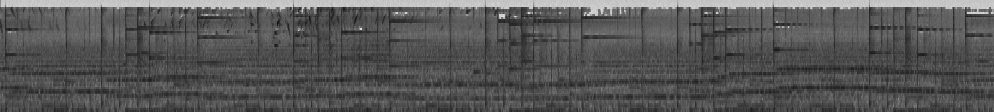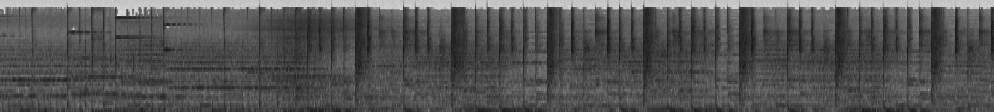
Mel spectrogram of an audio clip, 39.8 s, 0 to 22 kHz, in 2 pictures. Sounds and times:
Music: 0:00.0 - 0:39.7.

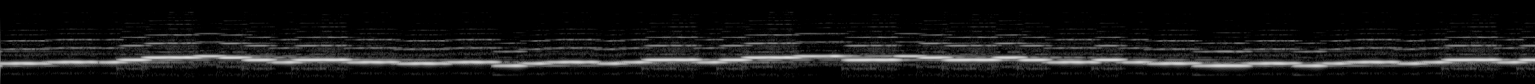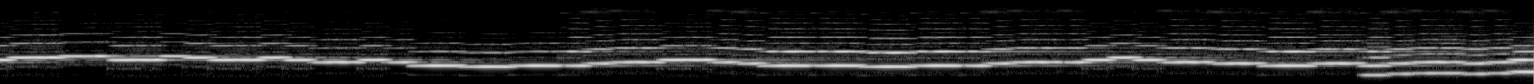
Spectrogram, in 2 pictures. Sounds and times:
Flute: 0:00.0 - 0:30.6.

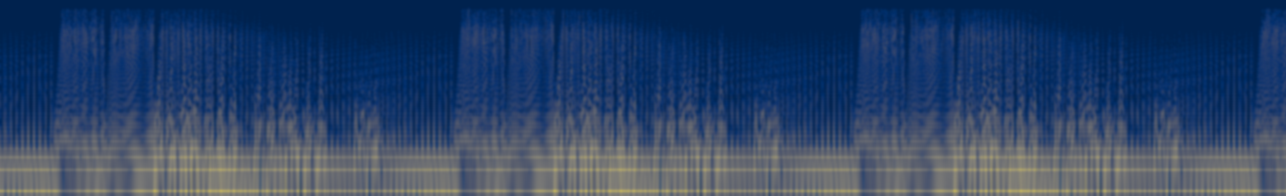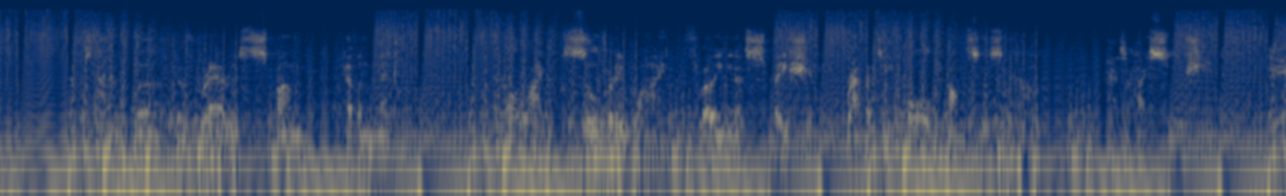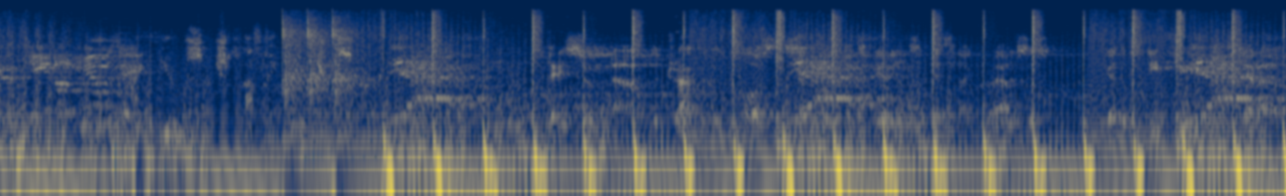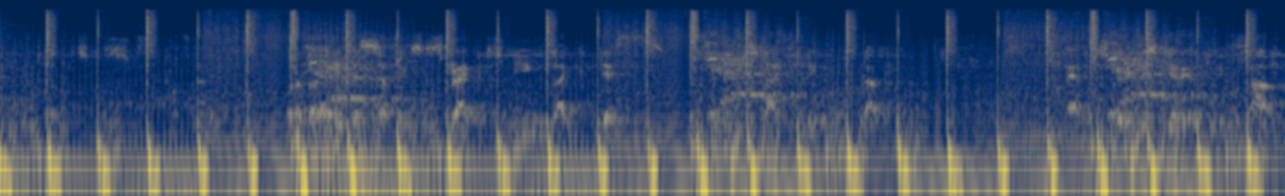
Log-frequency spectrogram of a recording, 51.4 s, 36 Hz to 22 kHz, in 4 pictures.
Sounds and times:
Music: 0:00.0 - 0:51.4.

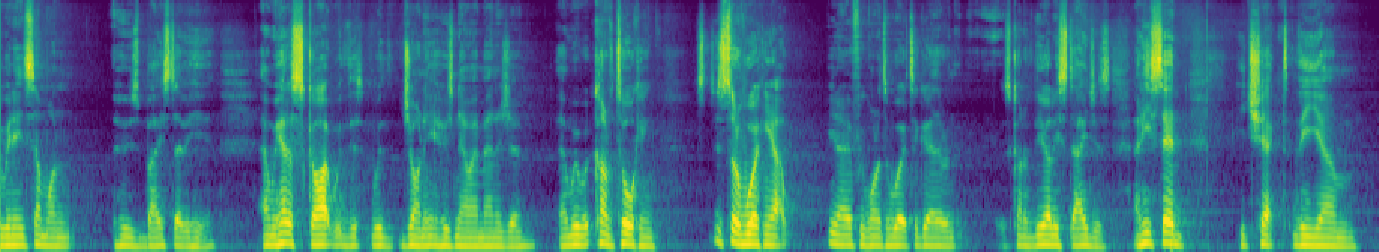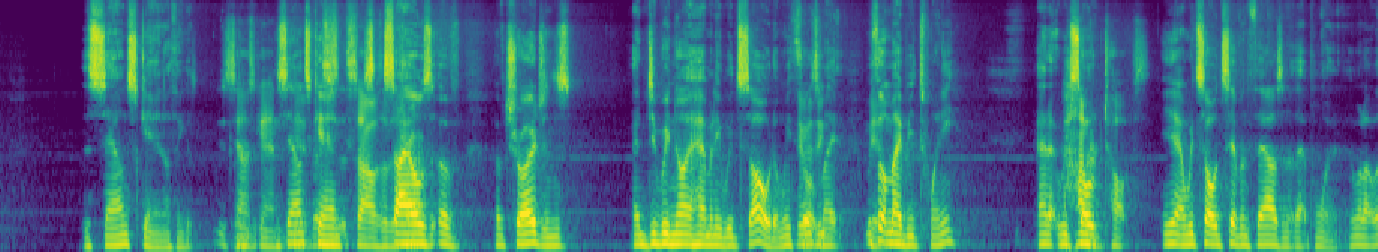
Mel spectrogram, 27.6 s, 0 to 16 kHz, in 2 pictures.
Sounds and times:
Speech: 0:00.0 - 0:11.8, 0:12.4 - 0:13.6, 0:14.6 - 0:19.5, 0:20.1 - 0:23.4, 0:24.2 - 0:27.5.

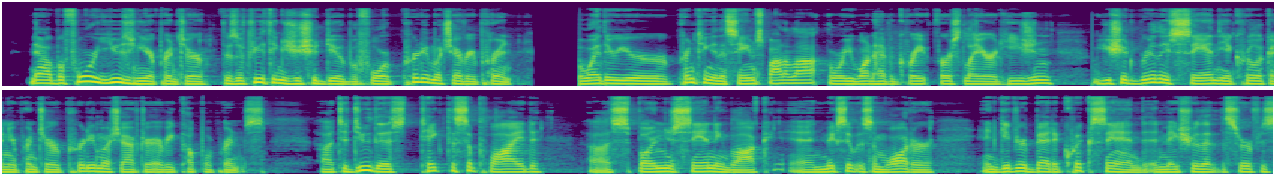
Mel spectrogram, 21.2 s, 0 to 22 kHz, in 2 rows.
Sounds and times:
Speech: 0:00.2 - 0:21.1.

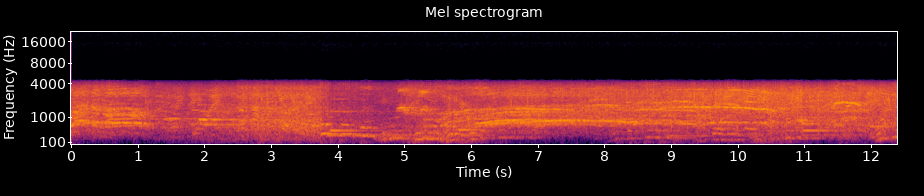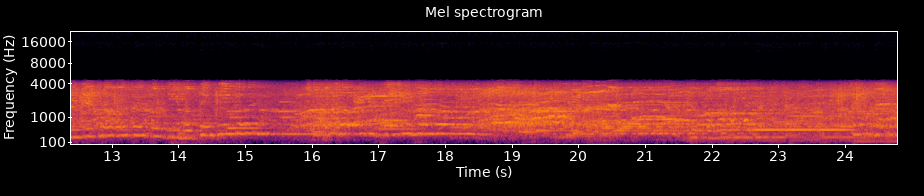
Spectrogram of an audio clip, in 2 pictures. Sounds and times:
Independent music: 0:03.7 - 0:24.7.

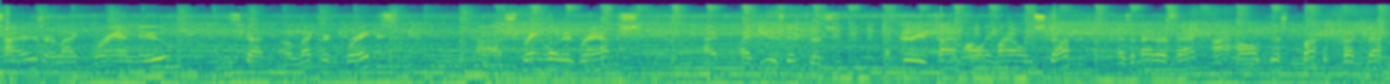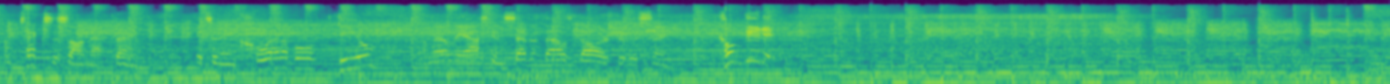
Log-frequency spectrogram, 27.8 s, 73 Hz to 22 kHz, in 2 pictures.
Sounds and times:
Speech: 0:00.0 - 0:04.0, 0:04.8 - 0:06.4, 0:07.0 - 0:15.3, 0:15.9 - 0:21.7
Music: 0:00.0 - 0:27.8.

